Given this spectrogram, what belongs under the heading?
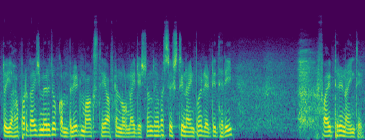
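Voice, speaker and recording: A young man with a mid-range voice speaks at a moderate pace, chatting casually to viewers as an exam-prep vlogger. He sounds downcast and disappointed while explaining things, often tossing in check-in tags like "okay, right." The recording is dull and lo-fi, with faint background noise.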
